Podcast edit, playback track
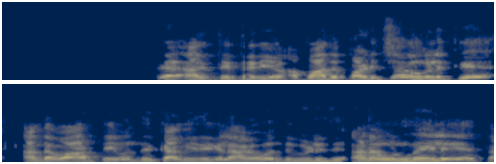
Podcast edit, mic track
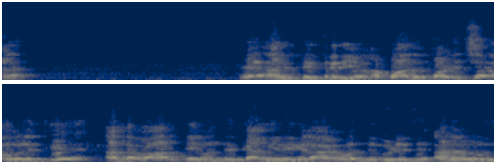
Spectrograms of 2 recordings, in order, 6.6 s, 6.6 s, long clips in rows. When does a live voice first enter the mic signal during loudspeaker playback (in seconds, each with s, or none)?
none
